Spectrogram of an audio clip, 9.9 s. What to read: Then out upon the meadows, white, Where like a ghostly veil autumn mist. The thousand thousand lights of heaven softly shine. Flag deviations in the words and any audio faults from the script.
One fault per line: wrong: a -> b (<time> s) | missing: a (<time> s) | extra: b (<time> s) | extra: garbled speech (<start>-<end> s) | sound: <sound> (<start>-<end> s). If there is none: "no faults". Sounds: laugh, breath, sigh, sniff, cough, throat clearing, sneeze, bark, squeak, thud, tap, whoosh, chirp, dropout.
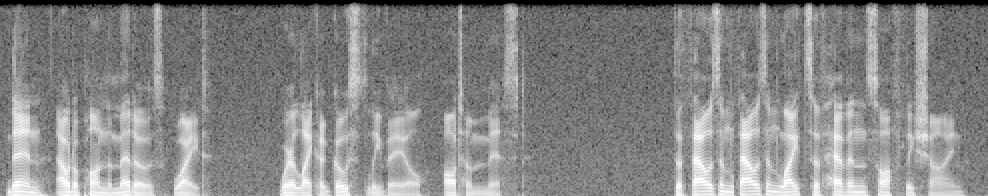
no faults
